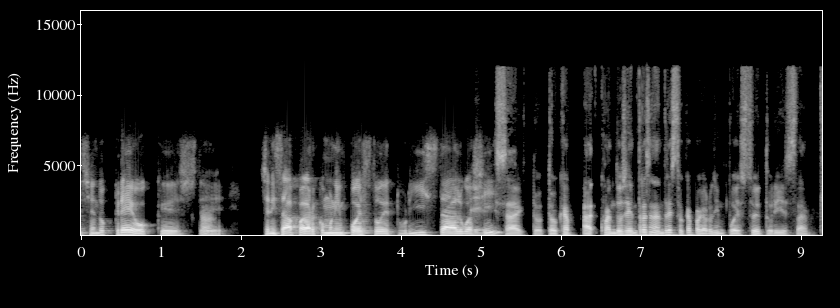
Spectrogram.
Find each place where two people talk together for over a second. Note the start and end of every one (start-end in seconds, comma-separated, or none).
none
